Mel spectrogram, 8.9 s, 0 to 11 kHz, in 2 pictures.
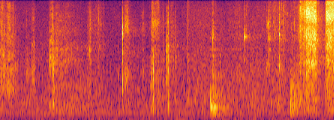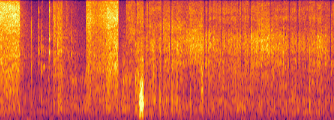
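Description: An axe head hand-sanded with 2500 grit sandpaper, with light scratchy rubbing strokes that swell into loud hissing scrapes midway, then settle into a steady, softer rasp.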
